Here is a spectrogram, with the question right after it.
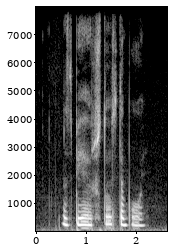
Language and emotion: Russian, sad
